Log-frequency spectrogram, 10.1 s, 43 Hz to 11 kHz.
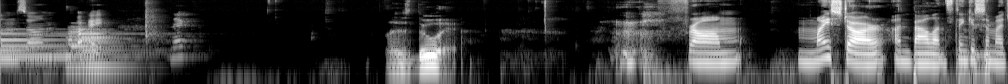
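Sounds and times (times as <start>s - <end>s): woman speaking: 0.0s - 2.0s, 6.8s - 7.4s, 8.0s - 10.0s.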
